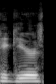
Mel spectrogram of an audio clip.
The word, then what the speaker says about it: Aguirre: Aguirre. It looks like Aguirre, but Aguirre.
